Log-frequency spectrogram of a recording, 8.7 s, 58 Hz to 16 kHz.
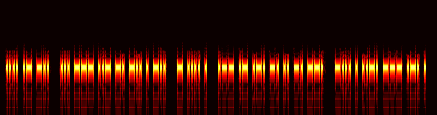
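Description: Morse code, heard as a keyed tone, about 34 wpm, 600 Hz. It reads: HAD SOUNDED THE WARNING BEFORE
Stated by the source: Morse practice at 35 wpm from CW med Gnister, sending Ken Follett's novel Never in English.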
